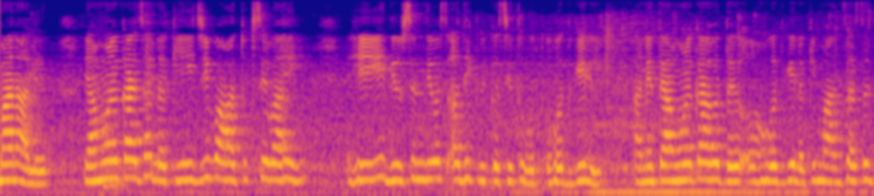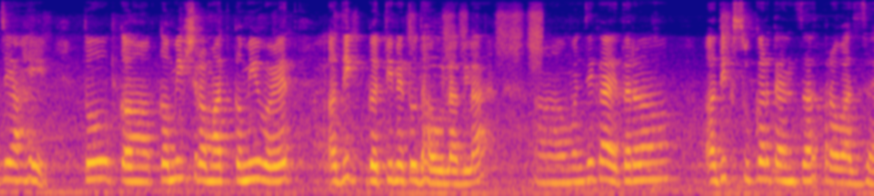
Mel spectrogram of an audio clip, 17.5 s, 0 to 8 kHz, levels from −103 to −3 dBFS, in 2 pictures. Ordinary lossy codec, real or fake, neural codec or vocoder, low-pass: none; real; none; none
